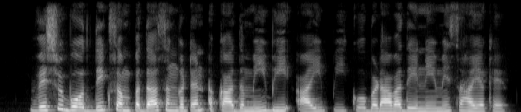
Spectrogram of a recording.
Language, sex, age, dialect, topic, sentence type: Hindi, female, 18-24, Marwari Dhudhari, banking, statement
